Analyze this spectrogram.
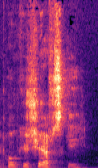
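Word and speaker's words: Pokuševski: I think that's the least of our worries as far as name pronunciation in Oklahoma City moving forward with Alexei Pokushevsky. I don't even know how to say that dude's last name. – No, you nailed it, man. Pokushevsky.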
